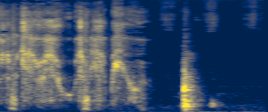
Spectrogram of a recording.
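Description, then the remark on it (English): A person vocally mimics DJ turntable scratching: a run of quick, swishy rising and falling bursts, then a brief pause and one final sharp scratch. “Is that the DJ? Highly accurate.”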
